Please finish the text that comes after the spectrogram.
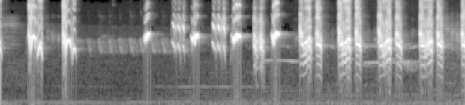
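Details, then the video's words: Long-tailed shrike used as a lure so other shrikes sing: scattered sharp chirps and short whistles, building into a dense, scratchy series of loud harsh notes. "cendet gacor AMPUH TOET TOET PANCINGAN CENDET AGAR BUNYI"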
